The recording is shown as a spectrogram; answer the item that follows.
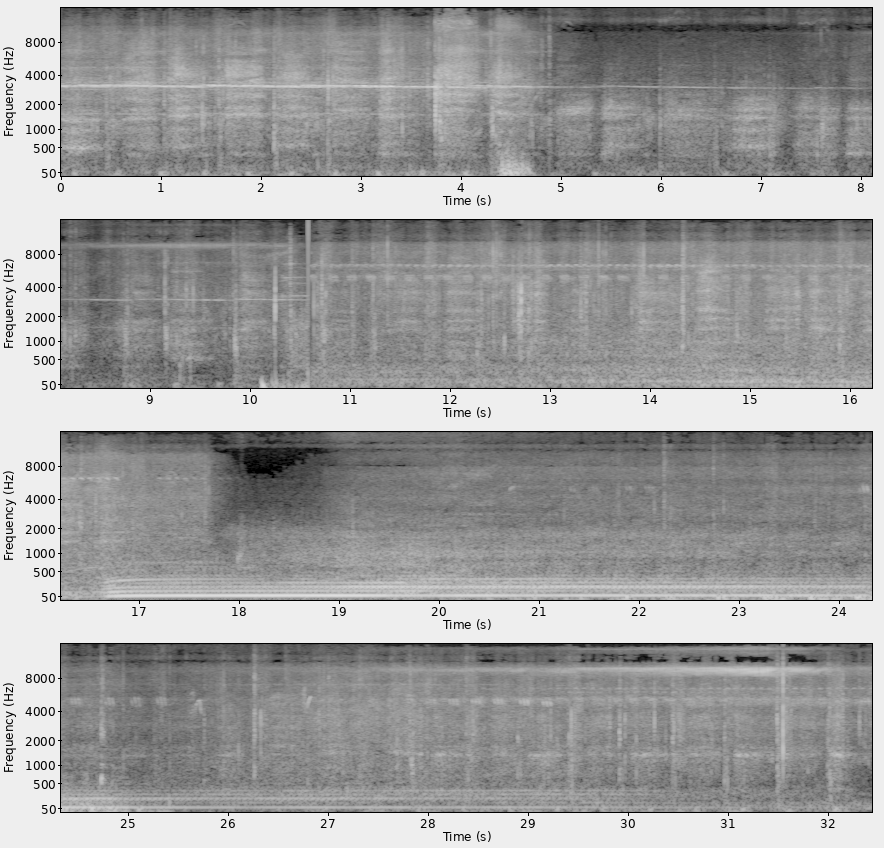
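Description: Running footsteps on a paved road with a thin, steady high tone over them for the first ten seconds. A bit past halfway, a loud, steady low hum like a motor's starts suddenly and drowns them out, easing off near the end.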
